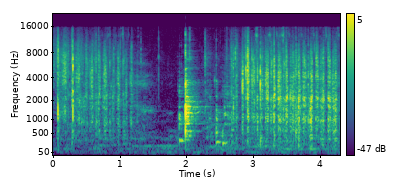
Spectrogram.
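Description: Shaving brush being worked around a shaving-soap bowl to build lather: quick wet swishing with rapid clicks. There is one sharper knock about two seconds in, and the strokes become faster and denser after it.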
